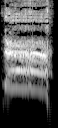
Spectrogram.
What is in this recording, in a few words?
incapacitated injury, voice; Left 4 Dead 2; coach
